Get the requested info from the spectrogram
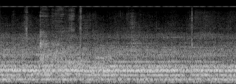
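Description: A pack of small outboard-powered J-class racing hydroplanes running at speed, a steady drone of several overlapping engine tones.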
